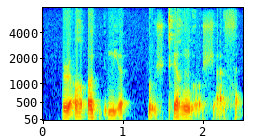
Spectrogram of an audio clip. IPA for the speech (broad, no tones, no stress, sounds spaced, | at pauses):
ɭ ɔ̰ ʁ ʔ ɔ pʲ o̰ mʲ ɐ | o̰ ʃ kʰ e ʁ ŋ ɡ ɔ̰ ʃ a̰ s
